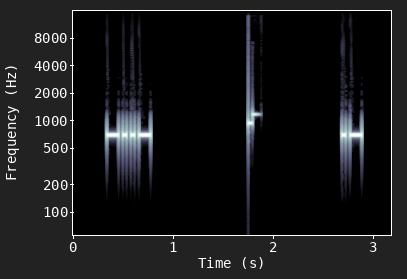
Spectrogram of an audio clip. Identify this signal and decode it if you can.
Morse code, heard as a keyed tone, about 30 wpm, 700 Hz. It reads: X A
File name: Single-Letter-Number-30wpm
